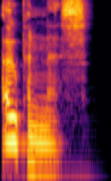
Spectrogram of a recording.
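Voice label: "openness", British English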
